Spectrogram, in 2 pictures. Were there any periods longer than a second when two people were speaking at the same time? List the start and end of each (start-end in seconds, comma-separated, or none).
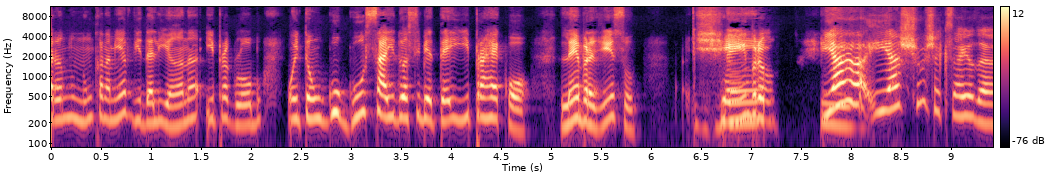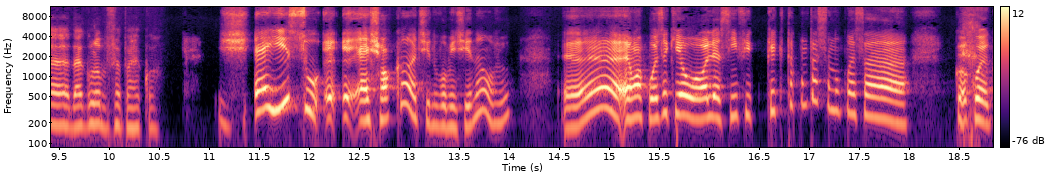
none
